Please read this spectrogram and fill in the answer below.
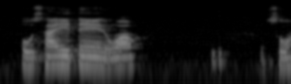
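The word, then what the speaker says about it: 押さえて: Số 1, đây là chữ áp, cái này sẽ đọc là osaete, đúng không?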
